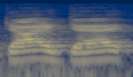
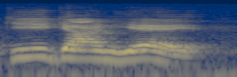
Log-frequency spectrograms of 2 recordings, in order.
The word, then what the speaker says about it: Gagne: Squad 11 is Turbo, Kerbo, White Shadow, and Guy Gag. And okay, sorry, I'm still getting used to actually calling him by his real pronunciation. We got Turbo, Kerbo, White Shadow, and Guy Gagne.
